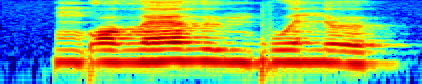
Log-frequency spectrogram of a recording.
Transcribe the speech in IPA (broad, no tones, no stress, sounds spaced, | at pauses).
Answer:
ŋ ɡ ɔ ð ɛ ð y m b u e̯ n ø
